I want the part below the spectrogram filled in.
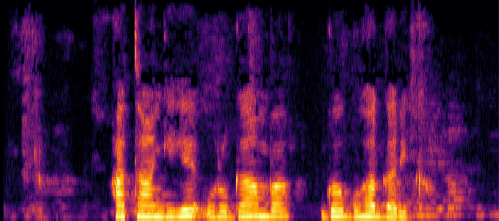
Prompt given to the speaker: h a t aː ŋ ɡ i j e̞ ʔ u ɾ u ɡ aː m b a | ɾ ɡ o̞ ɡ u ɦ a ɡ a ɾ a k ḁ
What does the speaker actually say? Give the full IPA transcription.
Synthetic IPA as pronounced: h a t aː ŋ ɡ i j e̞ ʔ u ɾ u ɡ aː m b a | ɾ ɡ o̞ ɡ u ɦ a ɡ a ɾ i k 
